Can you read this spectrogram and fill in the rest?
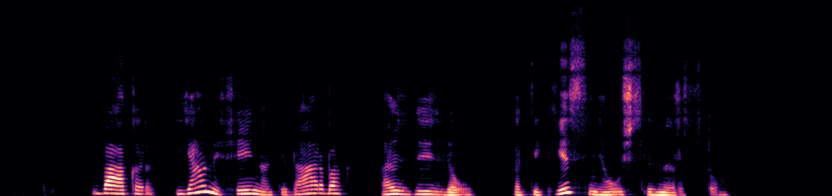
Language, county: Lithuanian, Klaipėda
